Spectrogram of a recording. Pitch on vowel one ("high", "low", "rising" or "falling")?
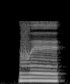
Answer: low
